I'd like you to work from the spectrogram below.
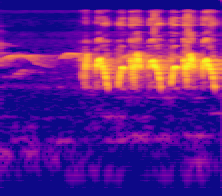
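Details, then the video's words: Yellow-vented bulbul song used as a lure to get other bulbuls to answer and sing more: after a faint thin note, a loud bubbly run of about seven quick rising-and-falling notes. "pancingan trucukan terkomplit sangat bagus untuk membuat trucukan lain lebih gacor."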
